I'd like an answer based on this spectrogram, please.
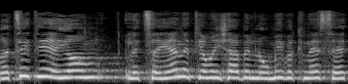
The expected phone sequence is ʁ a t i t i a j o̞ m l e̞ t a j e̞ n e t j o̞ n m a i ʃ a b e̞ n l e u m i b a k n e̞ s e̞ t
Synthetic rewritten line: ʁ a t͡s i t i a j o̞ m l e̞ t͡s a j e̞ n e t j o̞ m a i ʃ a b e̞ n l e u m i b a k n e̞ s e̞ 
